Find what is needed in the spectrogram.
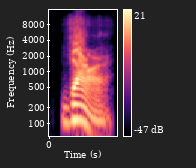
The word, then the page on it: vair: American English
